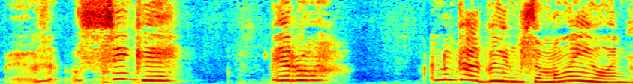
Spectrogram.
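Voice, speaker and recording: A woman acting in a radio drama as a kind, helpful young older sister, gentle and encouraging. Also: very high-pitched, animated, measured pace, exaggerated voice. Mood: hesitant.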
